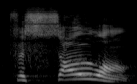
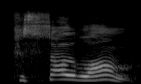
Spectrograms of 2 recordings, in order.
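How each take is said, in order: Both takes have the same delivery.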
